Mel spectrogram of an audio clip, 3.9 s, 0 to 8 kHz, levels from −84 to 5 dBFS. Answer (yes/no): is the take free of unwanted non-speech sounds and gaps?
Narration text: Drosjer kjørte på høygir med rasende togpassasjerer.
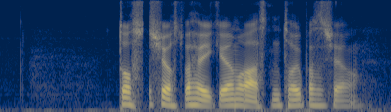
no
